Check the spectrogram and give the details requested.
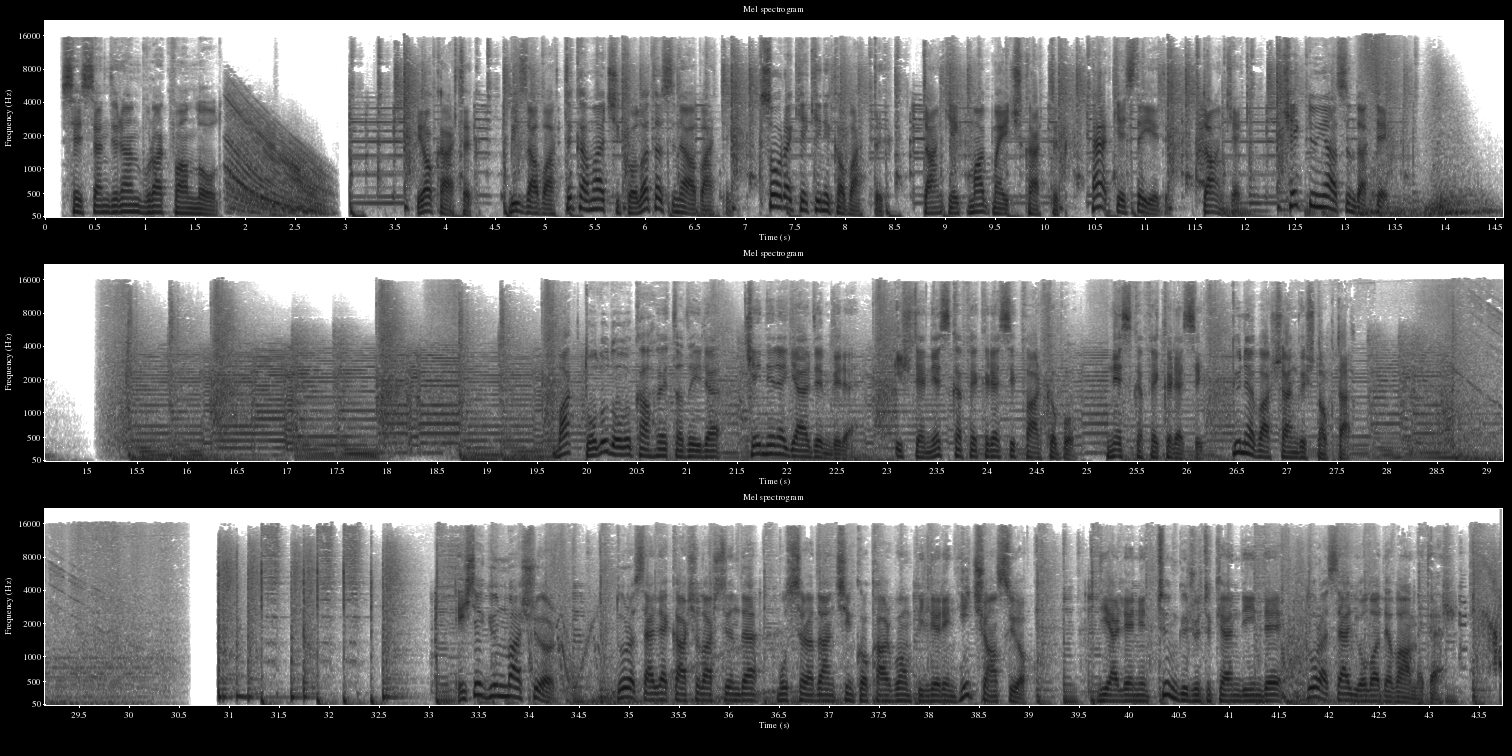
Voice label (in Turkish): kurumsal reklam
